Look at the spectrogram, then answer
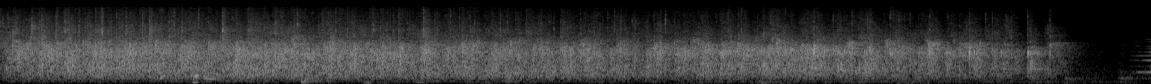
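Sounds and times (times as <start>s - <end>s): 
audience applause: 0.0s - 10.9s.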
